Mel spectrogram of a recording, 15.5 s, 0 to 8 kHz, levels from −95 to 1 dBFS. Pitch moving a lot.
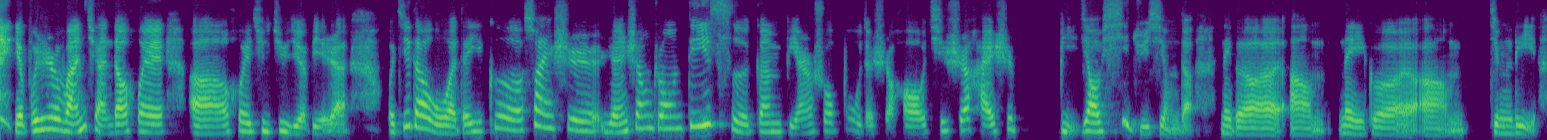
Yes: wide, 7.0 semitones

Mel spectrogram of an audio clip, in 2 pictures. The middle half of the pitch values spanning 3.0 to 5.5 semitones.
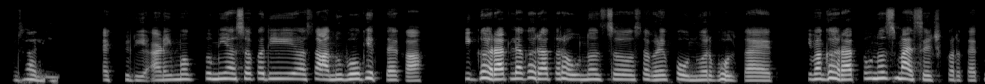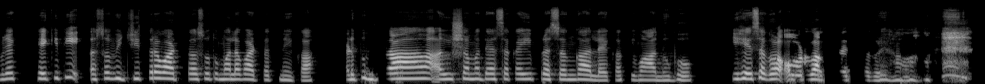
Yes: average, 3.6 semitones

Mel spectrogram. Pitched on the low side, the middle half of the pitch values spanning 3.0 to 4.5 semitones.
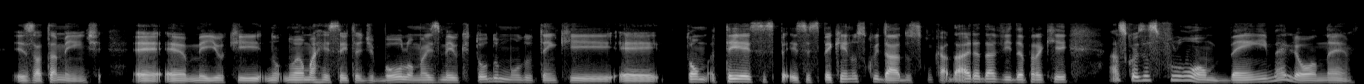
Yes: low, 105 Hz; average, 3.5 semitones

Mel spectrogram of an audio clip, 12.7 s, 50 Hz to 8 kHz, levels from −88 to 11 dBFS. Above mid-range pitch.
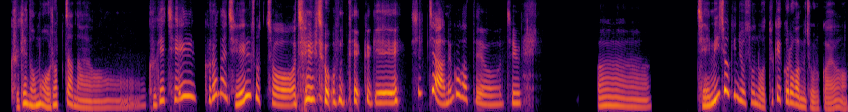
Yes: high, 210 Hz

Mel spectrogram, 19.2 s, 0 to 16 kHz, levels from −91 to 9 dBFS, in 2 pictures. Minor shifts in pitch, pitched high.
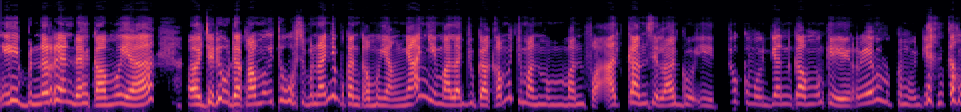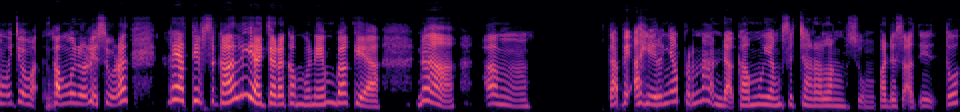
No: average, 4.4 semitones; very high, 270 Hz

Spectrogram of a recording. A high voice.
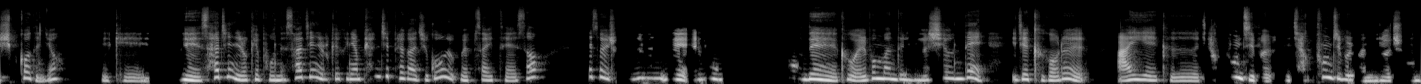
Yes: high, 220 Hz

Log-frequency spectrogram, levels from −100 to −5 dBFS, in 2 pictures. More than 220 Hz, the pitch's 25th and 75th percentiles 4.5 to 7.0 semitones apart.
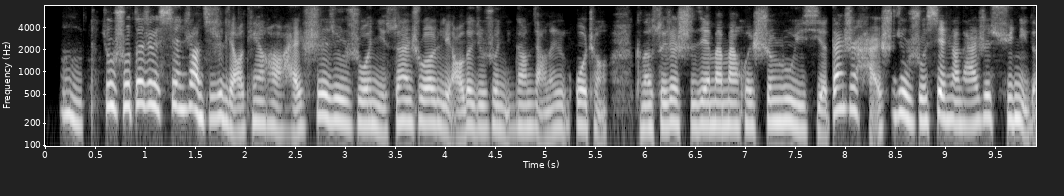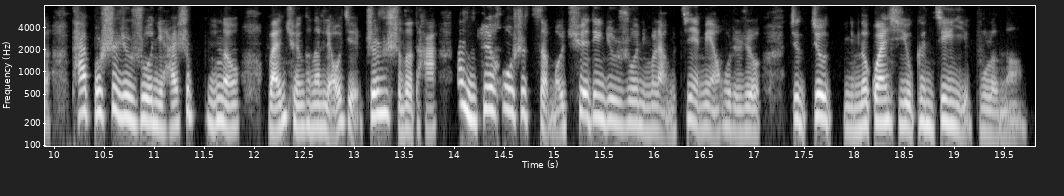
No: high, 200 Hz; average, 5.3 semitones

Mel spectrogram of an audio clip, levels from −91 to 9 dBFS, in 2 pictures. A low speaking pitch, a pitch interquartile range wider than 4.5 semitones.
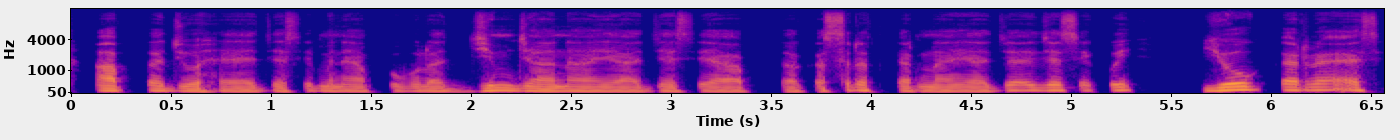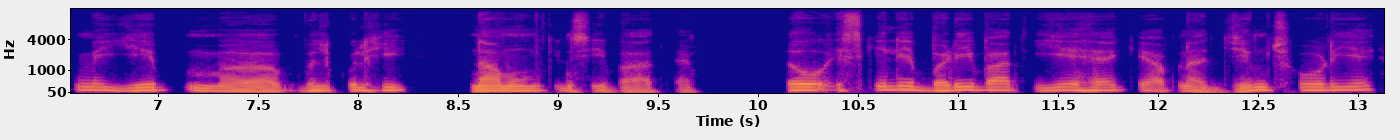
Yes: low, 105 Hz; wide, 5.6 semitones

